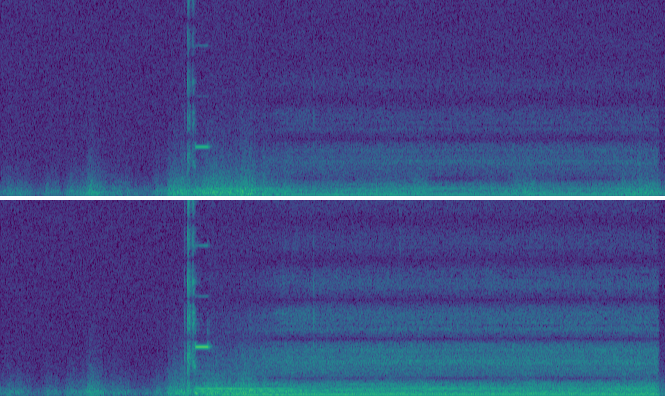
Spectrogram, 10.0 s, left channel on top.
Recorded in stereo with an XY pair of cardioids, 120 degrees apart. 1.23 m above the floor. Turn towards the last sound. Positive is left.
turn(degrees=-55)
